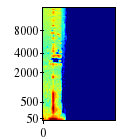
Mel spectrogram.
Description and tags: stone footstep 3
Footsteps on stone recorded with a Zoom Recorder
footsteps, footstep, walking, step, stone, steps, foot, feet, walk, field-recording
